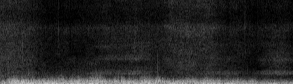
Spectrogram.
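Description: Wind buffeting the microphone: a steady low rumble with no clear tone.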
